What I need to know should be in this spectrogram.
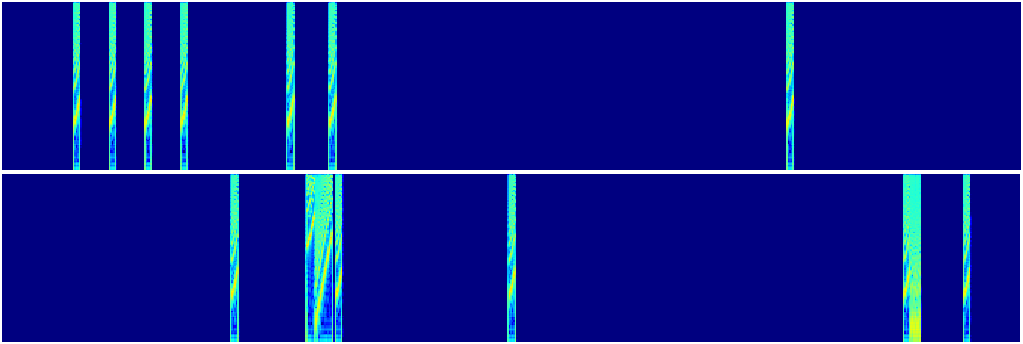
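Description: Short rising electronic beeps from a retro video game chirp now and then.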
